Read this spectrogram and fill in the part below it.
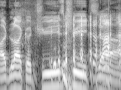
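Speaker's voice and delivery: put-on deep voice. Teasing Matthew by imitating him, deep-voiced Matthew impression. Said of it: "deep voice sounds like Home Alone 2".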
